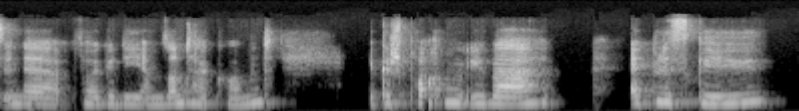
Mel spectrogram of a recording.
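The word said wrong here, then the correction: æbleskiver: wird das so ausgesprochen? Ebleskiwa. Ach, okay. Oh, dann habe ich es komplett falsch ausgesprochen.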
